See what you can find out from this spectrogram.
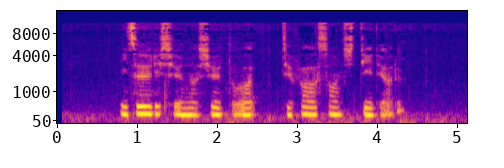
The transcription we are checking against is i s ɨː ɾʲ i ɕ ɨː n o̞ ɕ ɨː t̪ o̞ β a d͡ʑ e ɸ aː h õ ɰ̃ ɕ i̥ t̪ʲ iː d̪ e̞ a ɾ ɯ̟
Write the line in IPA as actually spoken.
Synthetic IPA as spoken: i z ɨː ɾʲ i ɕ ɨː n o̞ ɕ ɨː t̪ o̞ β a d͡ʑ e ɸ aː s õ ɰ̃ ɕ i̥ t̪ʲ iː d̪ e̞ a ɾ ɯ̟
